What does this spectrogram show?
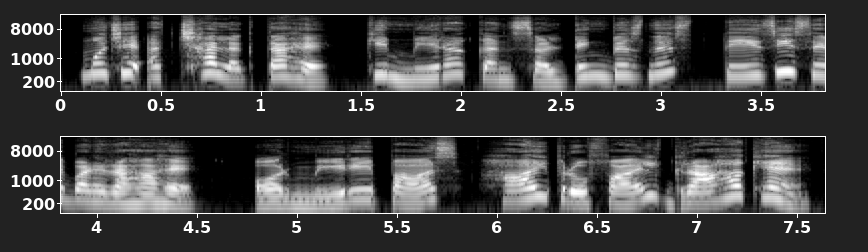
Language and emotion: Hindi, happy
